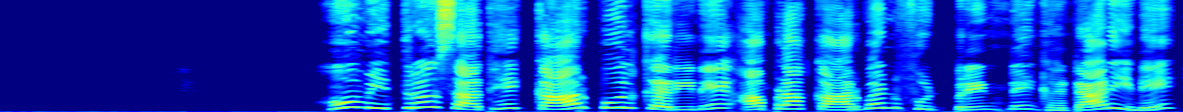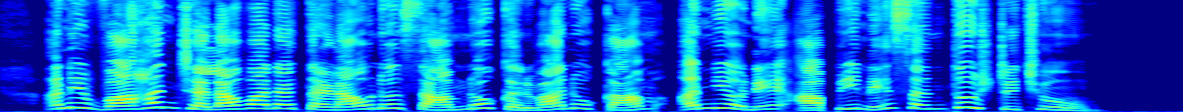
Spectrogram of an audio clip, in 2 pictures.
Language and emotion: Gujarati, happy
